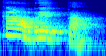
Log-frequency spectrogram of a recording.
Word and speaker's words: carreta: Carreta possui o som brando e o som do R sai da nossa língua. A nossa língua treme ao falar.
